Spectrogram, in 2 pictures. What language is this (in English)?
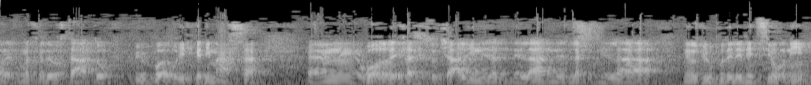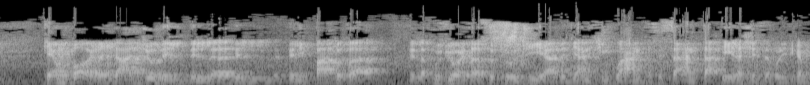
Italian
